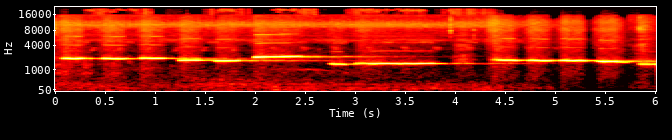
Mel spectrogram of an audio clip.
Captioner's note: whistling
